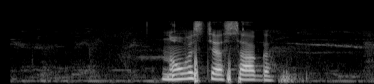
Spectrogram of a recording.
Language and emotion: Russian, neutral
